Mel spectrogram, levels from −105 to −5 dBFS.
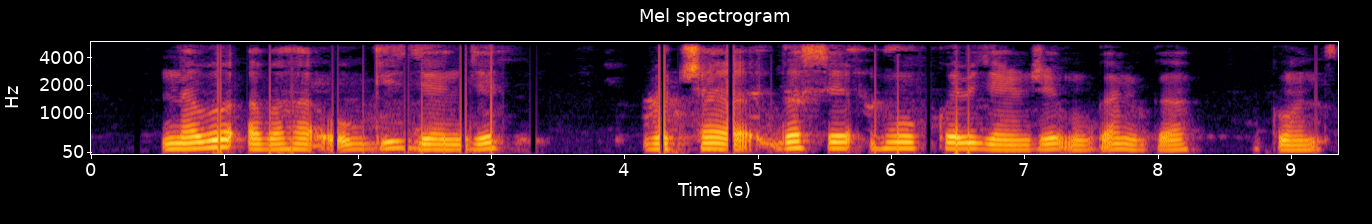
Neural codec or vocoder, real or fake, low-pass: none; real; 5.4 kHz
